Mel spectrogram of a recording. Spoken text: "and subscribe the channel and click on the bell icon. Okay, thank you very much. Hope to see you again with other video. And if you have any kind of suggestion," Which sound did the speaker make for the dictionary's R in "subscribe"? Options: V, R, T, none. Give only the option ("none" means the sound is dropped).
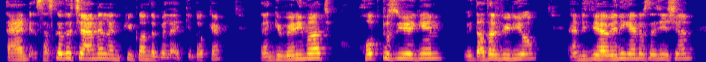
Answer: none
